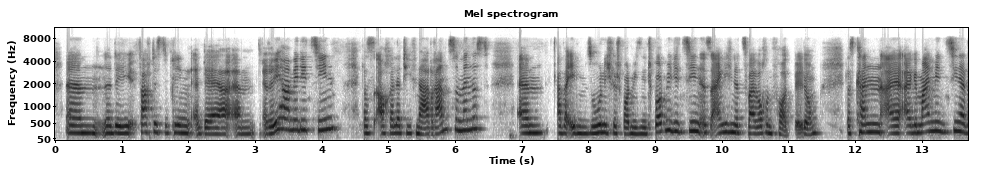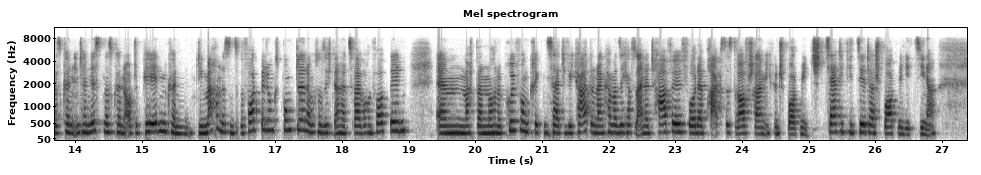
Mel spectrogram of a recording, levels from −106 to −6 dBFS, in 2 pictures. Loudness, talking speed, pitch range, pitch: -21 LUFS, 165 wpm, 210-250 Hz, 220 Hz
